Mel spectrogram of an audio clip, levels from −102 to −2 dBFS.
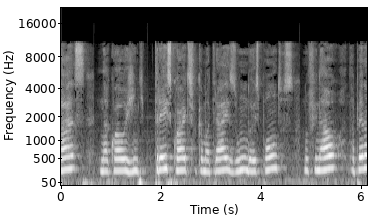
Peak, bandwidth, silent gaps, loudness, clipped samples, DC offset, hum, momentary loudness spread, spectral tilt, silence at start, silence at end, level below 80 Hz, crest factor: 0 dBFS; 11.5 kHz; none; -14 LUFS; under 0.1%; under 0.1%; none; 13 LU; -4.5 dB/octave; 0 s; 0 s; -30 dBFS; 14 dB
